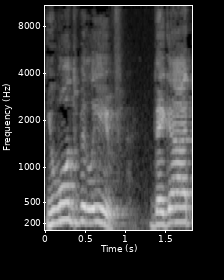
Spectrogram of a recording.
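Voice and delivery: put-on disguised voice, Russian accent. Disguising the voice in character to lure a Nazi with beer: Russian accent. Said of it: "that's Russian".

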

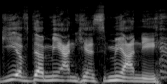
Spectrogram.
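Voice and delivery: exaggerated, slow, cartoonish movie-style Russian accent. Quoting an actor's line from a movie, in a cartoonish Russian accent. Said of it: "he would totally sound like that".

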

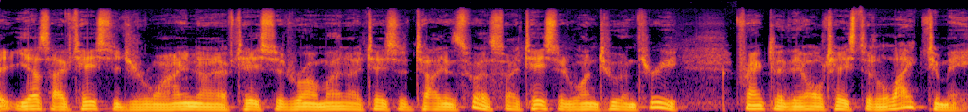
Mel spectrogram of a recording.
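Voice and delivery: normal talking voice

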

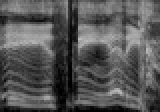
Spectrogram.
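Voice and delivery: clumsy put-on voice, high and creaky, poorly done. Retelling someone walking into an office: bad Eddie impersonation. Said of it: "I'm real bad at that impersonation".

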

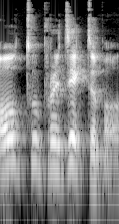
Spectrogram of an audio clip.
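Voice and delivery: put-on slight Russian accent. Playing a character making a chess move: light Russian accent. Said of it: "speaking in a light Russian accent".

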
